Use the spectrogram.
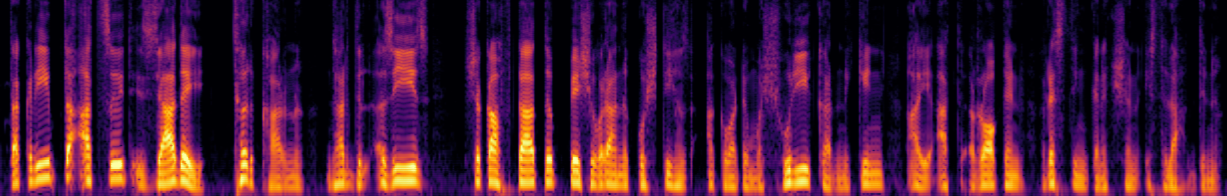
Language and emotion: Kashmiri, neutral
